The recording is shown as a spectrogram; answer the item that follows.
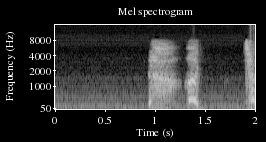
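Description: A dumbfounded, breathy "ah!" exclamation from a voice actor, heard about a second in, with a second short burst just after it and the next word starting near the end.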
